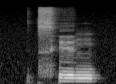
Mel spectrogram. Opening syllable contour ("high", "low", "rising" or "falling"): low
